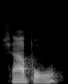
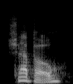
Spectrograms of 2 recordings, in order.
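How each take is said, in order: First: Said in the usual way. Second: Shapo with a rising, long final o; Shapo said right. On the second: Shown as a demonstration. Correcting the stream on Shapo, name said carefully. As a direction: say Shapo the proper way, pitch lifting. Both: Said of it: "That's how you say it".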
